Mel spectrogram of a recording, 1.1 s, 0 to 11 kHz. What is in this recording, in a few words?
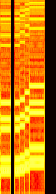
Challenging Stage Start; namco nd 1 arcade; namco classic collection vol. 1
